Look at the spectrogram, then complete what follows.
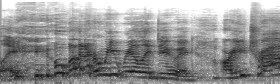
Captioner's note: laughs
